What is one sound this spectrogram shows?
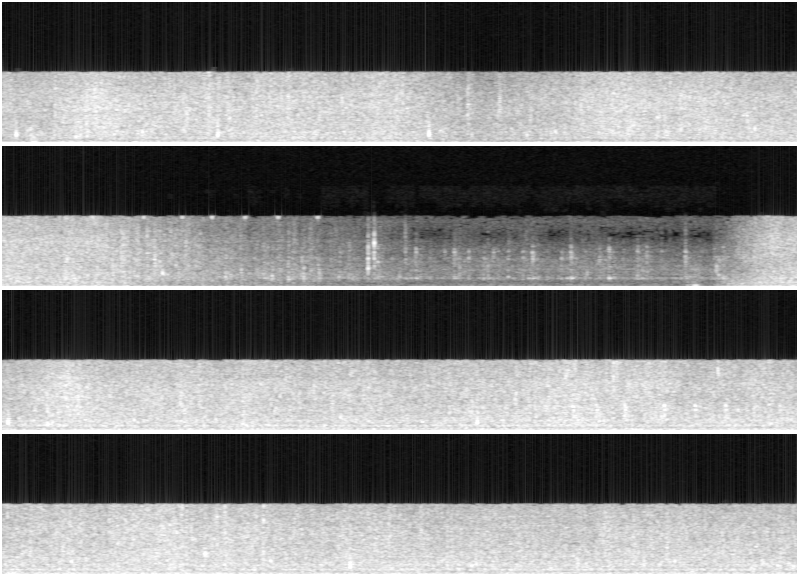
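A truck engine drones and revs.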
